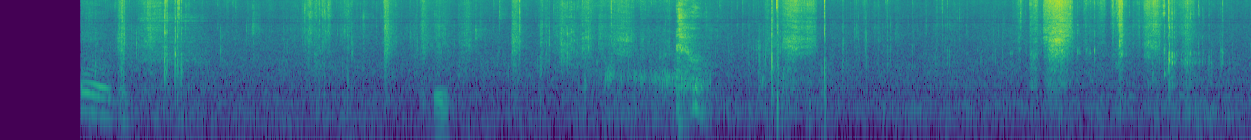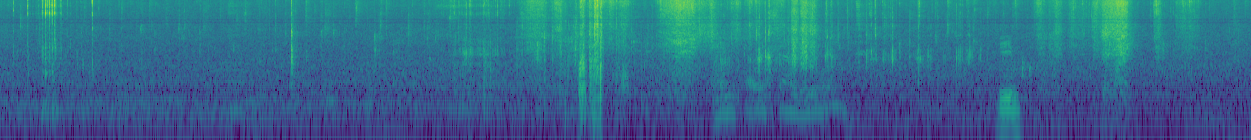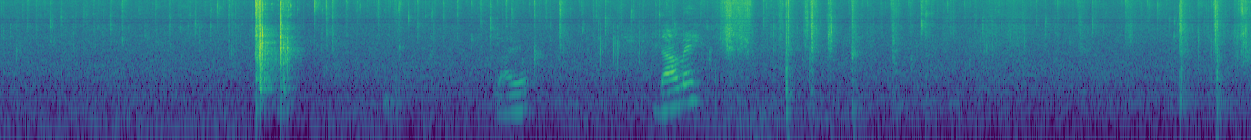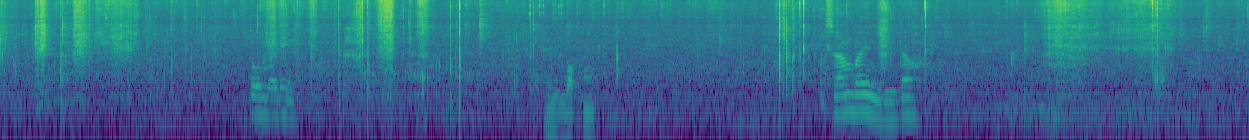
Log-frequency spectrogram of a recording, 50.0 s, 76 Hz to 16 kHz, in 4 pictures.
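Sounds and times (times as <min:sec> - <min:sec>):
soft rustle: 0:03.0 - 0:06.8, 0:07.4 - 0:12.3, 0:16.9 - 0:24.6, 0:32.2 - 0:33.5, 0:37.2 - 0:43.0, 0:47.9 - 0:49.4.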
